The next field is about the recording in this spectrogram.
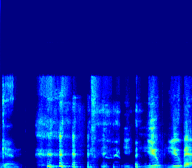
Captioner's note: laughing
